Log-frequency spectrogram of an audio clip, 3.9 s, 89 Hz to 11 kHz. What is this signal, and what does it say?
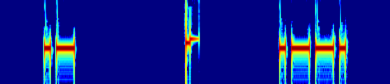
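Morse code, heard as a keyed tone, about 20 wpm, 700 Hz. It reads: A P
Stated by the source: Single letter and number Morse drill at 20 wpm, from N4LCD.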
